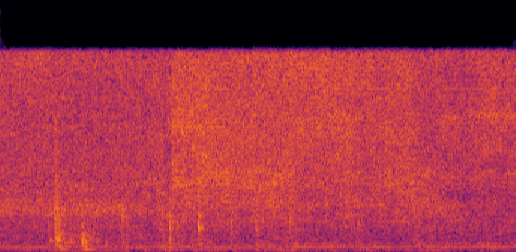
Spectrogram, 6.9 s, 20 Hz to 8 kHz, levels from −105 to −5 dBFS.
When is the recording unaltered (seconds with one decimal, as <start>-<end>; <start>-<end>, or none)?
0.0-1.9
